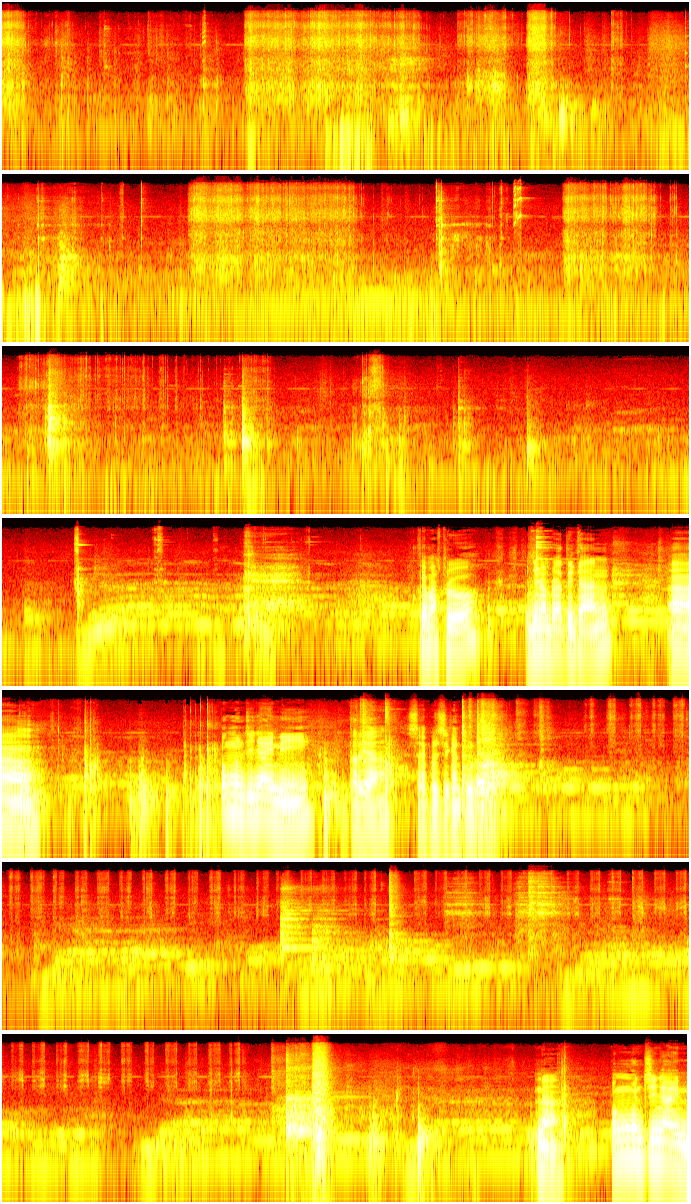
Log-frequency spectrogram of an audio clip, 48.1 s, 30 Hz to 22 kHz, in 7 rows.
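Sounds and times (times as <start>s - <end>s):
metal clinks of tools: 11.1s - 14.6s.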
